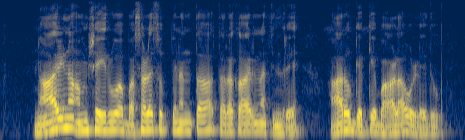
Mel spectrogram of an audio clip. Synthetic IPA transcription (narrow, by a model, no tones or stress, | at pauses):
naːɾinɐɐmʃɐiɾuʋɐbɐsɐɭesopːinɐnt̪ɐt̪ɐɾɐkaːɾinɐt̪ind̪ɾe̞ | aːɾoːɡjɐkːe̞bʱaːɭɐoɭːed̪u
